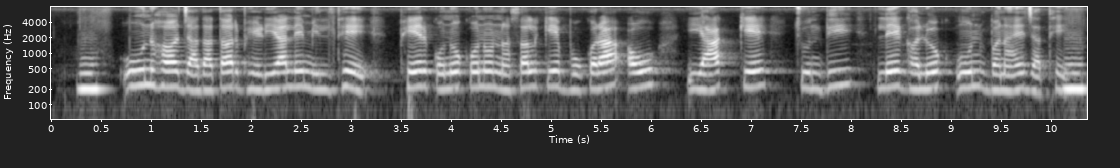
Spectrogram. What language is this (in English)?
Chhattisgarhi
